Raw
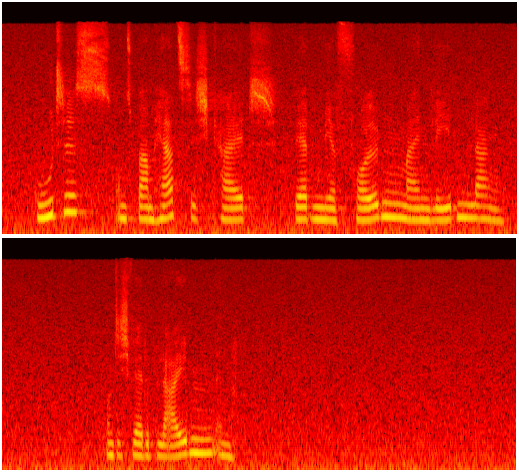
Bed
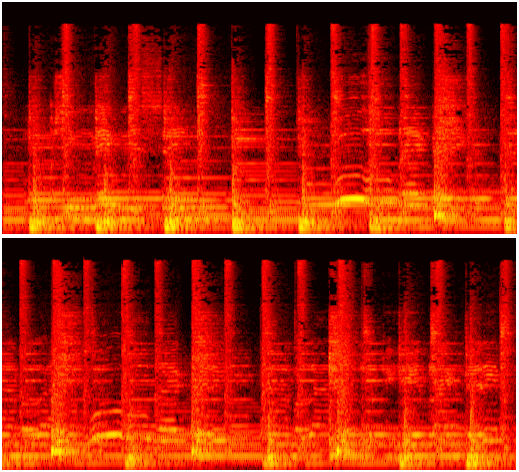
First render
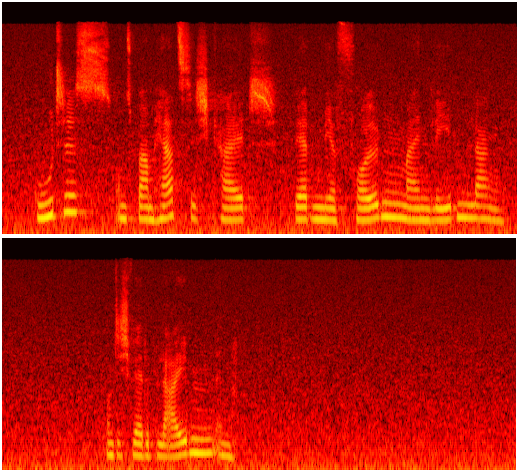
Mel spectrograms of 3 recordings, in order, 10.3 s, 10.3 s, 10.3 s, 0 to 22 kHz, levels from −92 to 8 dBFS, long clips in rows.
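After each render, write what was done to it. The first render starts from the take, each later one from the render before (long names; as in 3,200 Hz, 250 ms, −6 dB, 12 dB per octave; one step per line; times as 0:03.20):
broadband denoise 7 dB, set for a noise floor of −43 dBFS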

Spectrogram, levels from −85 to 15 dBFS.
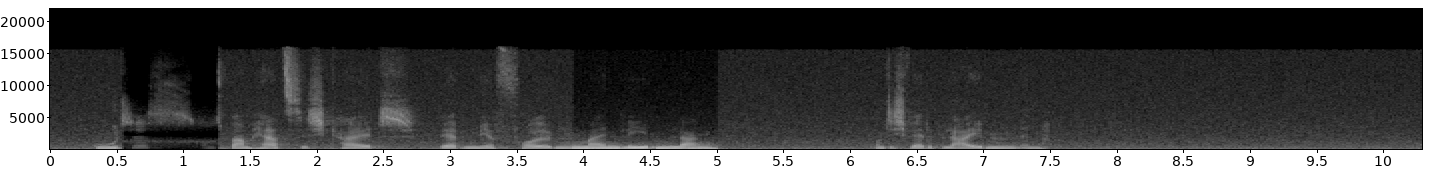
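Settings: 0:00.54–0:01.27: pair of resonant band-passes 2,300 Hz, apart 1.7 octaves
0:03.92–0:05.01: tilt shelving filter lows +10 dB, about 1,300 Hz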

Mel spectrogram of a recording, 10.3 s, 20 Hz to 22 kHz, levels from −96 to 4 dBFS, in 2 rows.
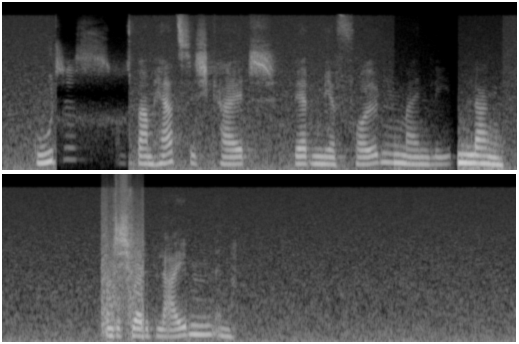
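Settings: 0:03.23–0:04.56: fade out
0:06.14–0:06.57: mid-hump overdrive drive 30 dB, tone 6,800 Hz, clips at −14 dBFS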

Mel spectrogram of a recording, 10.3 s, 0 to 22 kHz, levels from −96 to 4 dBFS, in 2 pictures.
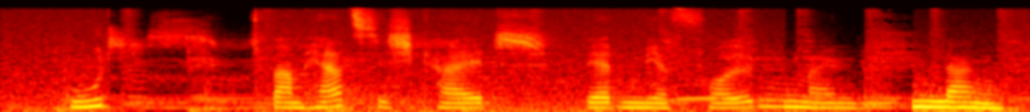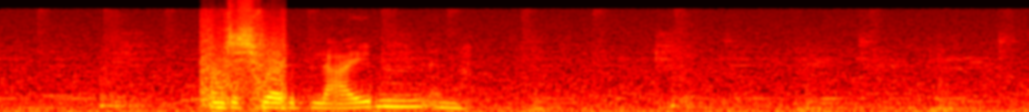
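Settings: mix in bed −15 dB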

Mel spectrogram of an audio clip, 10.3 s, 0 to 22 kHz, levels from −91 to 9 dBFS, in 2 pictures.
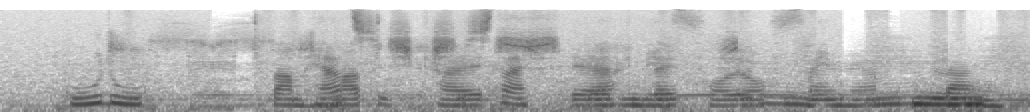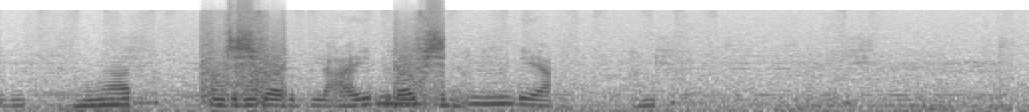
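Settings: delay that plays each chunk backwards 526 ms, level 0 dB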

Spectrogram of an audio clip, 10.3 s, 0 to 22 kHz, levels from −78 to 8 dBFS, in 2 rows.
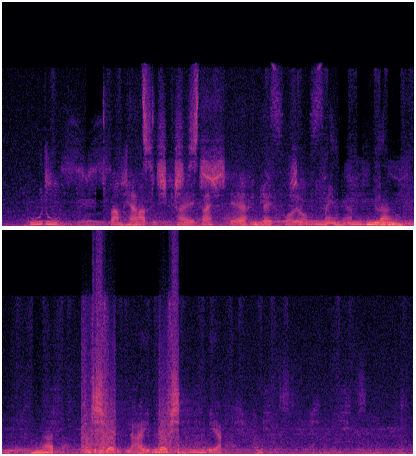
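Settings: echo through a band-pass that steps 584 ms, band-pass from 370 Hz, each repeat 1.4 octaves, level −11 dB
rectangular room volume 3,800 cubic metres, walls mixed, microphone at 0.35 metres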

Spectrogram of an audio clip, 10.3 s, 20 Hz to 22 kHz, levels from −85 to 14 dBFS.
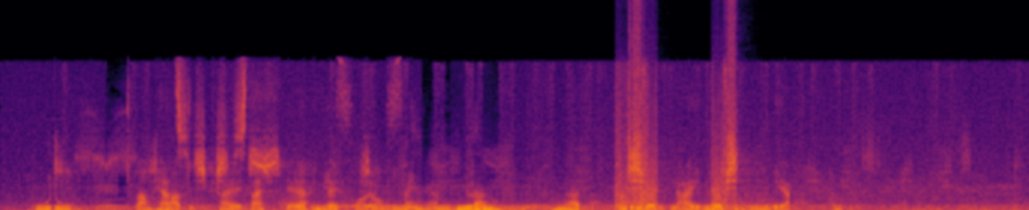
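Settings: level +7 dB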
